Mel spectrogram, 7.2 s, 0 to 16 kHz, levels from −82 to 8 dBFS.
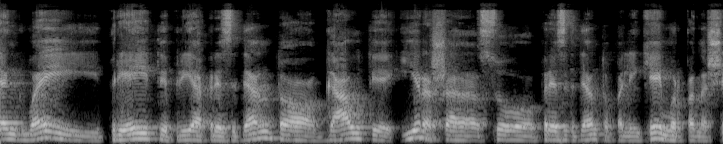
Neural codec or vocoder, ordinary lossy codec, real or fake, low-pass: none; AAC, 48 kbps; real; 14.4 kHz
